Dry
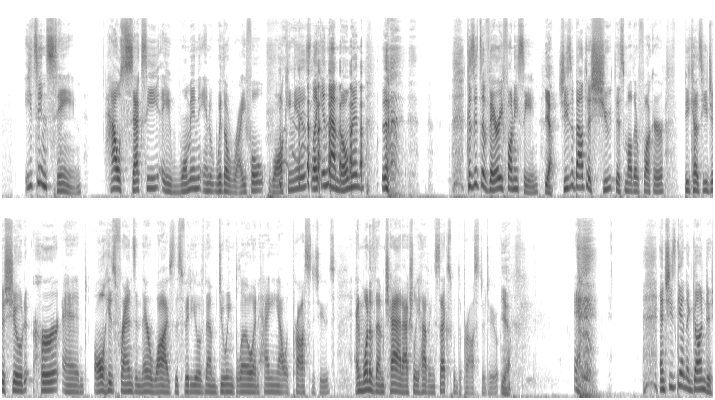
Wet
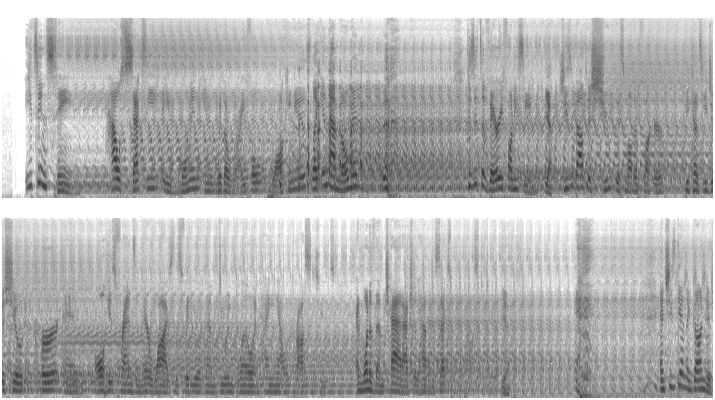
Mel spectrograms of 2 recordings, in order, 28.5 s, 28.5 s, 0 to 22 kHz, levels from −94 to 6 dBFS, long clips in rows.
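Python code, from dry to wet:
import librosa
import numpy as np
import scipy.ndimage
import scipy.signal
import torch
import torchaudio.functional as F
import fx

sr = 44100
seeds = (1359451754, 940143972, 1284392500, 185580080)

y = fx.echo_swell(x, sr, ms=181, loudest=5, wet_db=-16.5)
y = y * 10.0 ** (5.5 / 20.0)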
